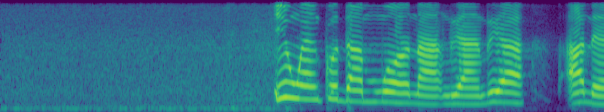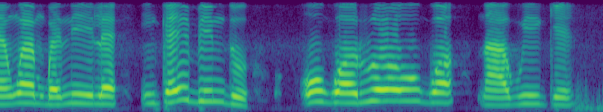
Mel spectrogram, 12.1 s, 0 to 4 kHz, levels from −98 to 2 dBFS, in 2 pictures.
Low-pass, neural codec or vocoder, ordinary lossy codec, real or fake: 3.6 kHz; none; none; real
